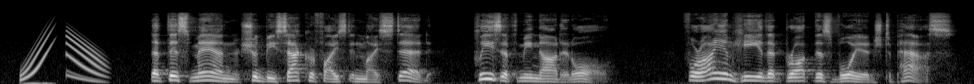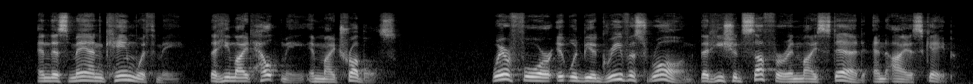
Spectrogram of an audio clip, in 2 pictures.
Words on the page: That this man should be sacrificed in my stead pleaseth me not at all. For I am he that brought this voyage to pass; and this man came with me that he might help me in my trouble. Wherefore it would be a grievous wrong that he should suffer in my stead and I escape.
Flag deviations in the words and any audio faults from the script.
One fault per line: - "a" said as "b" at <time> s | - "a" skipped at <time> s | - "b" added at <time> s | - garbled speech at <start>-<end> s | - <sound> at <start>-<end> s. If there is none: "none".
- chirp at 0.2-1.1 s
- "trouble" said as "troubles" at 13.1 s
